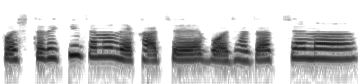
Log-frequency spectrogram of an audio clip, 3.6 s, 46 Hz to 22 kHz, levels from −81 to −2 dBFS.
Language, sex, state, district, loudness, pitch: Bengali, female, West Bengal, Malda, -17 LUFS, 295 Hz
